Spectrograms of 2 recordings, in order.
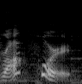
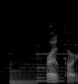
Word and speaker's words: Rogueport: Rockport are they at Rockport Rog yeah rogueport is how it's pronounced um sporle oh uh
